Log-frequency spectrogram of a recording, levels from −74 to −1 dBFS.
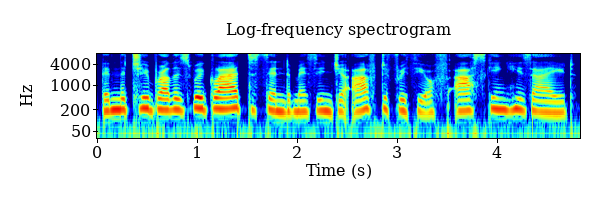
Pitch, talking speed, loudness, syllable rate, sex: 195 Hz, 185 wpm, -18 LUFS, 4.8 syllables/s, female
